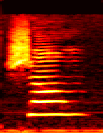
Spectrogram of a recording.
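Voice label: "sheng", Mandarin pinyin, first tone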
